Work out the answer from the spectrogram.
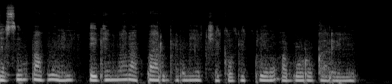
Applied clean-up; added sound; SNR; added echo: neural mask model RNNoise.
